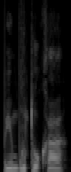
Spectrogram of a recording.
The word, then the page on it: piñbú tuxa: Apatani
